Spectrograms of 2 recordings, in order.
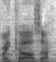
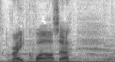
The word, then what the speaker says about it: Rayquaza: 3 Hoenn region legendary but also you got very Casa which requires er my pronunciations will get better way Rayquaza it could be that one but I doubt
